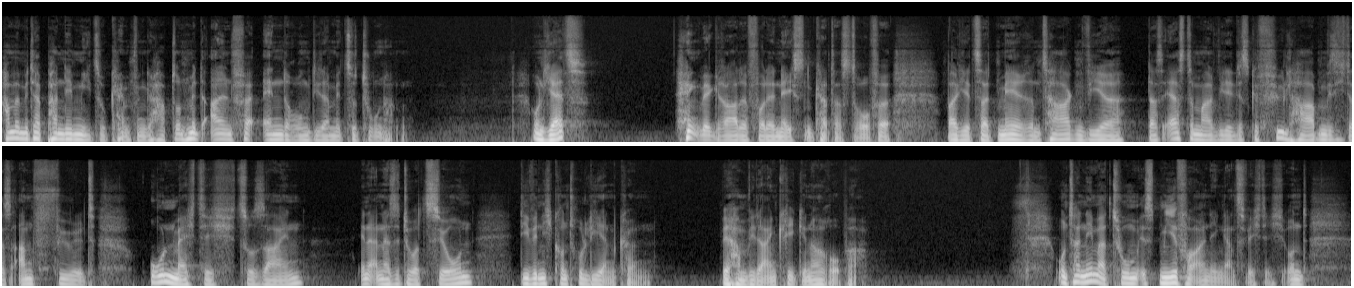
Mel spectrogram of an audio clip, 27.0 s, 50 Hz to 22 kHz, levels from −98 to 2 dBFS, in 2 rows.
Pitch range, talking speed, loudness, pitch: 90-125 Hz, 155 wpm, -23 LUFS, 100 Hz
